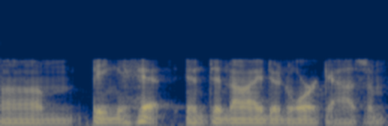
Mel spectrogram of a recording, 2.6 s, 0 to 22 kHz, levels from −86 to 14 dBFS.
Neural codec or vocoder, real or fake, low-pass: none; real; 3.6 kHz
